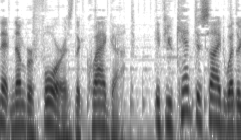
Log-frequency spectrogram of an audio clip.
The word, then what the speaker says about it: quagga: to Marvel at and if you're wondering it's pronounced KW a g ha try saying that three times fast taking bronze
